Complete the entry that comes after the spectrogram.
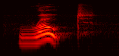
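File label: "wrote", English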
